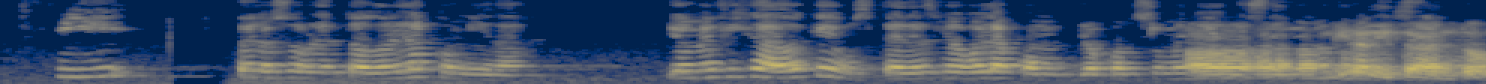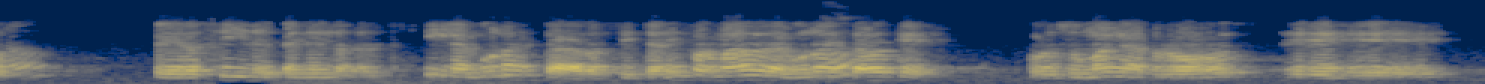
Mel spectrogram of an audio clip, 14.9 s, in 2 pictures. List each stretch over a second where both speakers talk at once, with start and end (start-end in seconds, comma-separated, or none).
5.9-7.5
